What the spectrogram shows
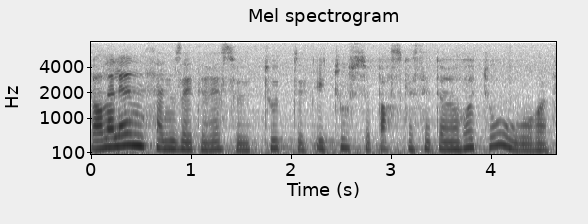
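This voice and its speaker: A woman's ordinary speaking voice, medium in pitch, with lively intonation and a fairly slow pace. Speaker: TV magazine host. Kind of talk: TV interview questions.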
